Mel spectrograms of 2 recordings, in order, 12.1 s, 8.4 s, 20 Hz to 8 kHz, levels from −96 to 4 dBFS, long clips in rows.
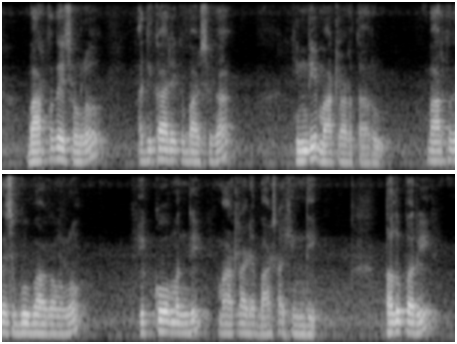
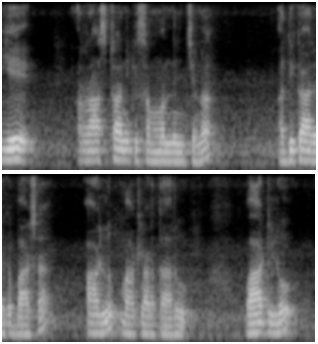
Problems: constant background noise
